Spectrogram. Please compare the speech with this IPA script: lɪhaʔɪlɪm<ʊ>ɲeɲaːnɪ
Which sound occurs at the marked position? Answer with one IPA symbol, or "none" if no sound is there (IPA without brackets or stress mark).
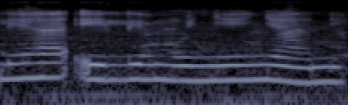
ʊ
